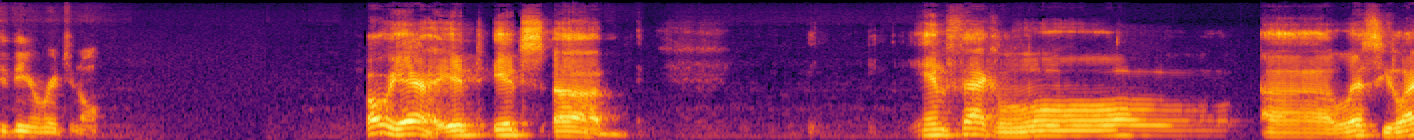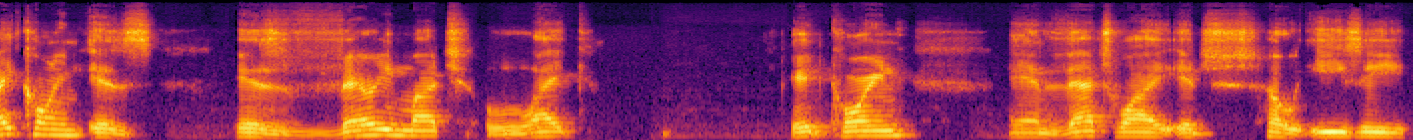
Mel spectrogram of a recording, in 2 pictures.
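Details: Self-reported speech impediment of unspecified type in a man; disfluency; speech impediment.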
